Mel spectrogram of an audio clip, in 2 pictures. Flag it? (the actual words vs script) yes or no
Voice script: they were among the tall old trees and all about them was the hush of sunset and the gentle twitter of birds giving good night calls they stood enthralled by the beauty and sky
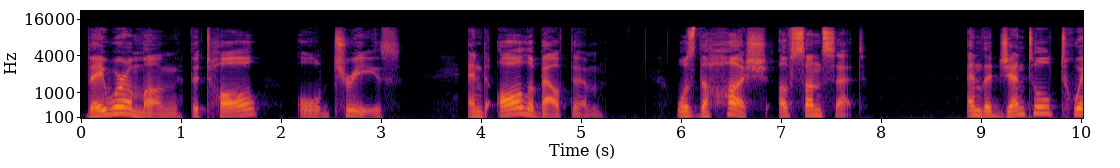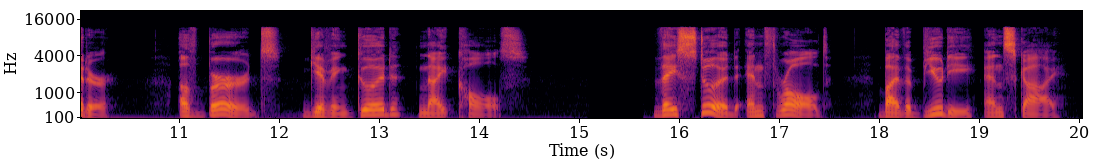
no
